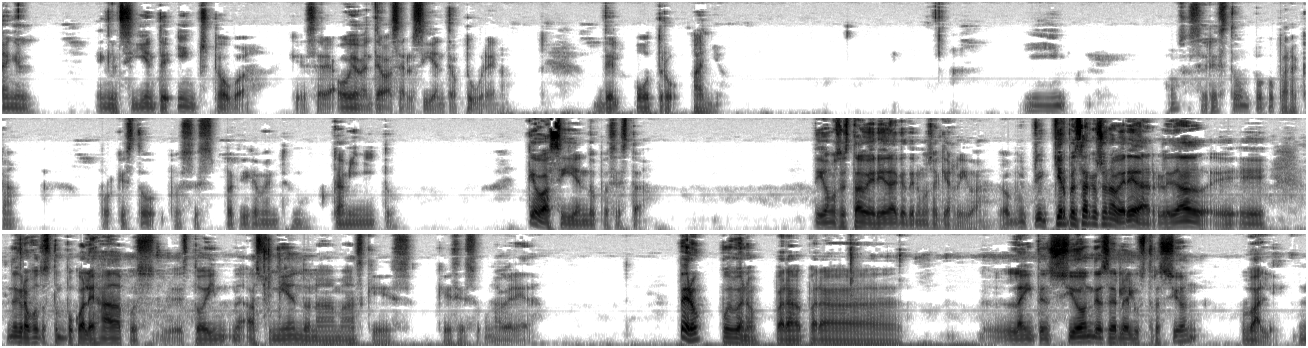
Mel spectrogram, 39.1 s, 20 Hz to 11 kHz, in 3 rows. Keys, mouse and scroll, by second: 0.1 shift+click, 0.9-2.2 shift+drag, 2.3 shift+click, 3.2-5.0 drag, 5.0 click, 5.6 click, 8.1 middle click, 10.3 middle click, 11.9-19.1 drag, 19.8 click, 20.2 click, 20.7 click, 21.1 click, 23.5 click, 28.6 click, 29.6 ctrl+z, 29.9-32.7 ctrl+drag, 33.0-34.0 middle drag, 35.5 shift+click, 36.0-39.1 shift+drag.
